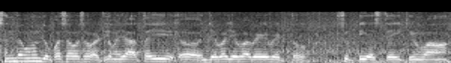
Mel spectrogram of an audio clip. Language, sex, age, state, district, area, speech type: Marathi, male, 30-45, Maharashtra, Yavatmal, urban, spontaneous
